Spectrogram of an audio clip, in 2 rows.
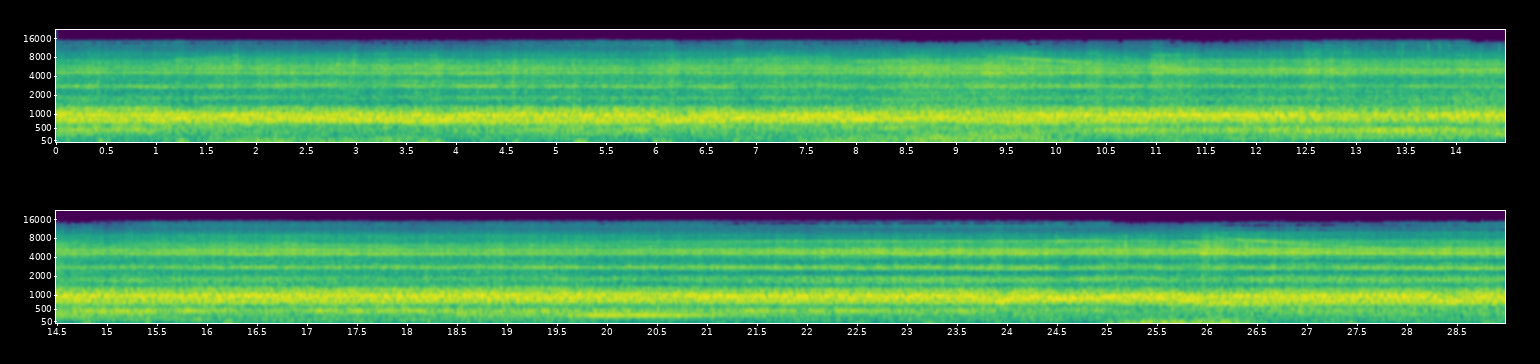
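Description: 1/16-scale Heng Long T-90 RC tank driving, its electric drive motors and gearboxes whining steadily, with the pitch shifting slightly as it manoeuvres.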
